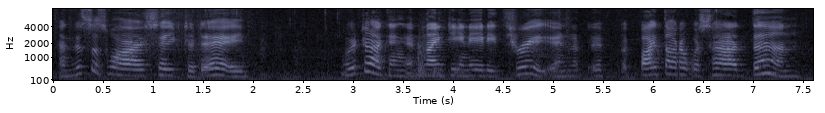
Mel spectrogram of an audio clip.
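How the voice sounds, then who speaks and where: This older New England woman speaks at a medium pitch and a little slowly, with noise behind her. She's sharing earnest testimony at a recovery meeting and restarts her story frequently.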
